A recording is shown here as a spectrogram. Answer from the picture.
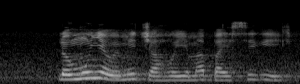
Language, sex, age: Swati, female, 21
